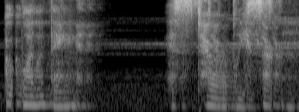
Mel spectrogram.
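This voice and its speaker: A woman acting a worried, earnest guide in a video game cutscene, speaking formally and gravely. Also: low-pitched, steady tone, a little slow, slight background noise. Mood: grave urgency. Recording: echoey, distant voice over soft music.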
